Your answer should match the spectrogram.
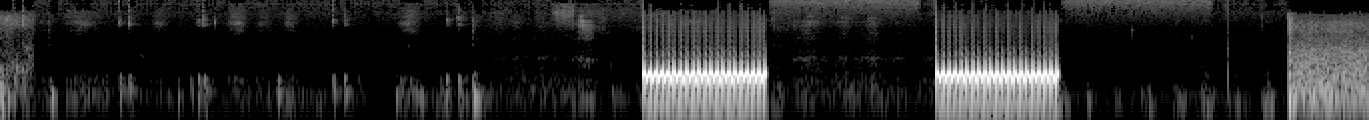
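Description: During a phone call, two long, low, steady ringback tones sound, each lasting a little over a second with a gap of silence between them. A few faint clicks come before them.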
